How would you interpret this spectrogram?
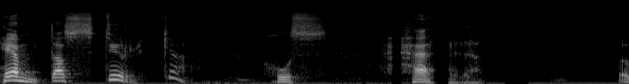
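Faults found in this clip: Repeated stalls (stutter), 3.32–4.50 s: audio drags and stutters through fourteen short breaks, longest 156 ms, about 385 ms filled in total, roughly a third of the span. Jitter buffer repeatedly ran dry on late packets; receiver stretched the last sound across each gap.

Call audio freeze, 5.05–5.30 s: audio halts for about 230 ms, nearly all of it near-silent, then resumes where it stopped with nothing lost. Likely packets held in transit, jitter buffer empty, concealment fading quickly to quiet.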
